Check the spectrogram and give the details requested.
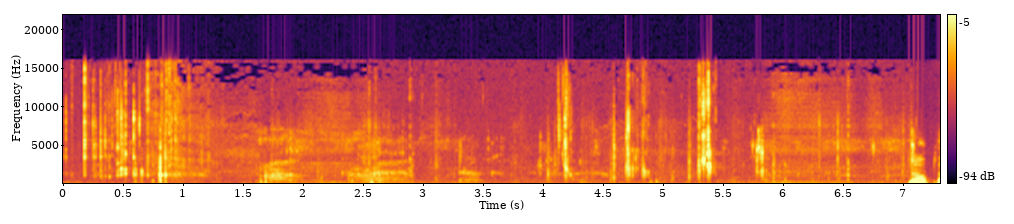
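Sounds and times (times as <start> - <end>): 
biting and chewing a yumberry: 0.0 - 7.2.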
